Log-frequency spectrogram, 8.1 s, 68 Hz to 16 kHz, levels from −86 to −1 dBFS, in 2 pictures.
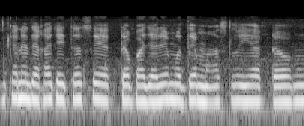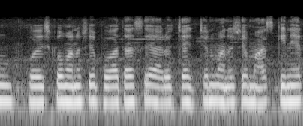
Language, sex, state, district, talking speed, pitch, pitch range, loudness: Bengali, female, Assam, Hailakandi, 135 wpm, 200 Hz, 195-205 Hz, -14 LUFS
